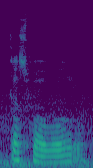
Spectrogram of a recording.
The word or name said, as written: kasuvavoru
